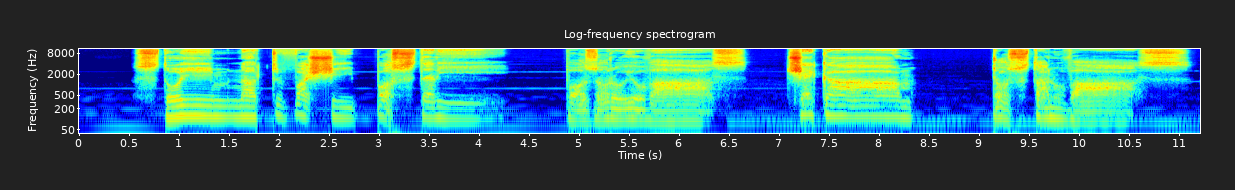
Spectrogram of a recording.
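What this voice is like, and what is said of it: Very raspy voice, louder than a whisper. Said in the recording (Czech): “Zašeptal jsem tím nejchraplavějším hlasem, kterým jsem dokázal ... Řekl jsem tentokrát hlasitěji.”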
